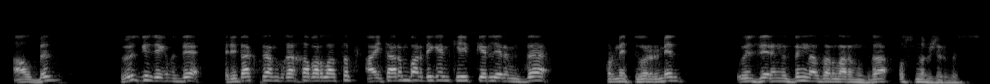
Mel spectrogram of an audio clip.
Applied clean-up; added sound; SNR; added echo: neural mask model DeepFilterNet 3.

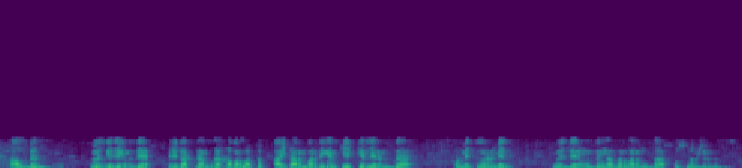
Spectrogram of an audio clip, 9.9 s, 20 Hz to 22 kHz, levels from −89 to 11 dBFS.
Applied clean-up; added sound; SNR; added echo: classical method WPE with log-MMSE.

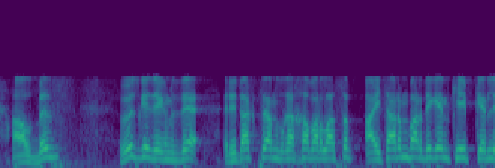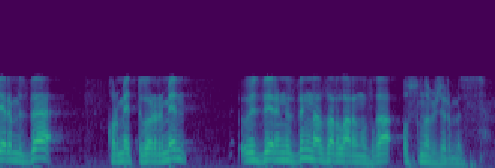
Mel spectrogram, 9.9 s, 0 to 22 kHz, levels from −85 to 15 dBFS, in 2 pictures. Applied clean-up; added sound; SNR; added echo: none; none; none; none.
